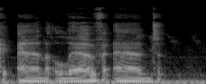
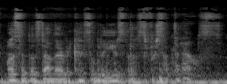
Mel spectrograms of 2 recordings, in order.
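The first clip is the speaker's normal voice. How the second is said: quick, soft whispered aside; hushed offhand remark; 9 dB quieter, much faster than usual. Real, not acted. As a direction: mutter it under your breath while moving things. Whispered aside while arranging books.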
